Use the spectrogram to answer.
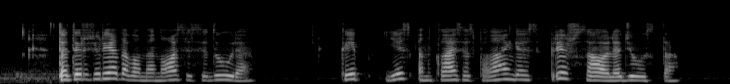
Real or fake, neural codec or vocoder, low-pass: real; none; 7.2 kHz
